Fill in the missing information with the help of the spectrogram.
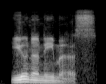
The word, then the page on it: unanimous: British English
